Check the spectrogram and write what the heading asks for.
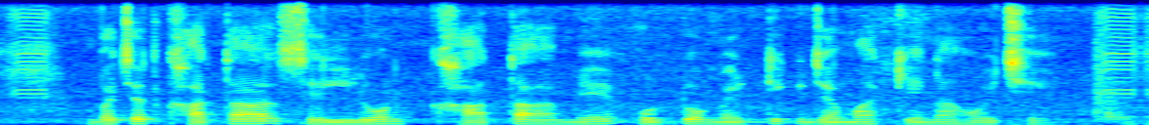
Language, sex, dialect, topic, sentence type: Maithili, male, Angika, banking, question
